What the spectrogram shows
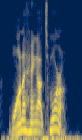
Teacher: Remember that slight rising intonation at the end.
